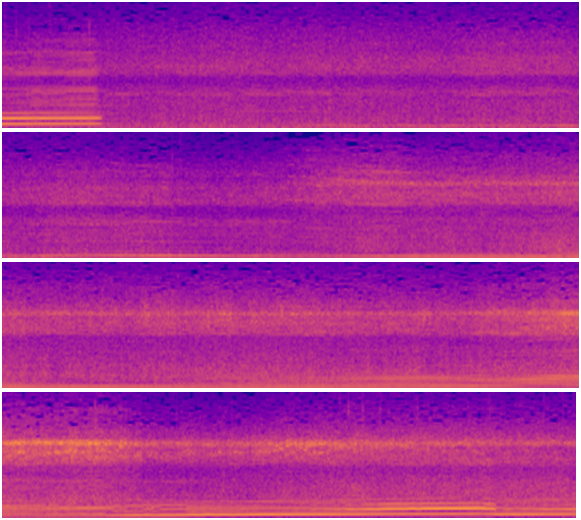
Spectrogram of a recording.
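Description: Motorcycle engine heard on board with wind rush. The revs fall as it slows, with two quick downshifts, hold low and steady through a long leaned corner, then climb under acceleration with a gear change near the end.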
